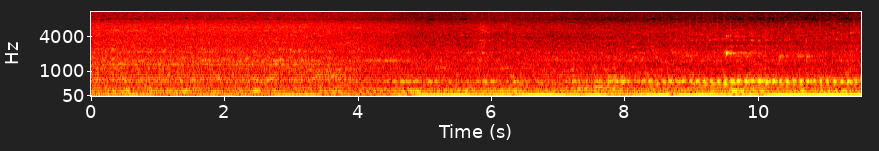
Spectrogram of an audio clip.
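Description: A 1973 Buick Centurion engine idles after a cold start, a steady low rumble that evens out and grows slightly louder over the span, heard nearby without talk.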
